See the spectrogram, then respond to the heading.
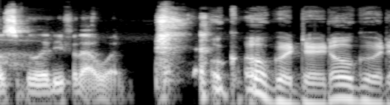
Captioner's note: laughter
